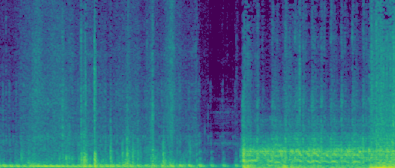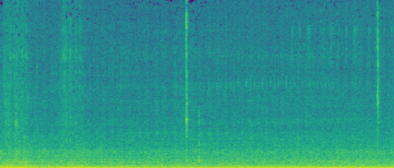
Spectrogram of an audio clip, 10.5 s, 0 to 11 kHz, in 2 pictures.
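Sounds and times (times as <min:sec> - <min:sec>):
small aircraft engine cranking over and catching: 0:00.0 - 0:10.5
small aircraft engine loud steady throaty drone: 0:03.4 - 0:10.5.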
